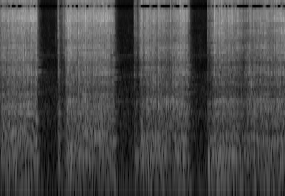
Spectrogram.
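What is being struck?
Metal fluted tart tin with silicone spatula.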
